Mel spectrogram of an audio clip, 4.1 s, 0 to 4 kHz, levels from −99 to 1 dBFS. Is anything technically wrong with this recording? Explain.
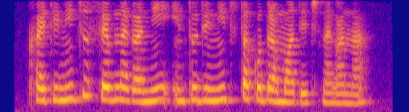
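No, nothing is technically wrong with this audio.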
